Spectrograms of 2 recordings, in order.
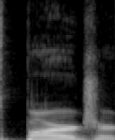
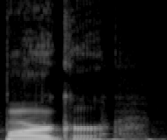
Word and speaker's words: Barger: guys were like dude it's Barger not Barger dude it's Jimmy not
